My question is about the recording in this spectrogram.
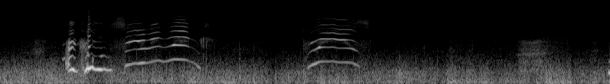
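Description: A person's high-pitched wordless cries, three rising-and-falling wails in the first four seconds, over a steady rush of wind on the microphone.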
